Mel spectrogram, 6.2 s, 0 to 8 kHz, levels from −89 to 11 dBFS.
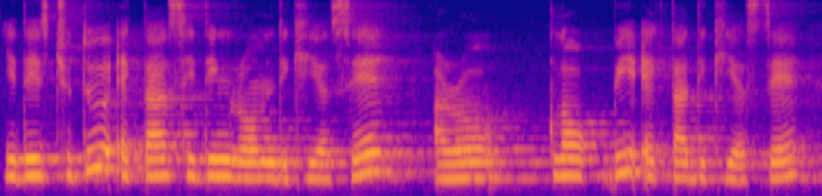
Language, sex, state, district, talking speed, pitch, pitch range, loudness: Nagamese, female, Nagaland, Dimapur, 125 wpm, 215 Hz, 195-220 Hz, -17 LUFS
